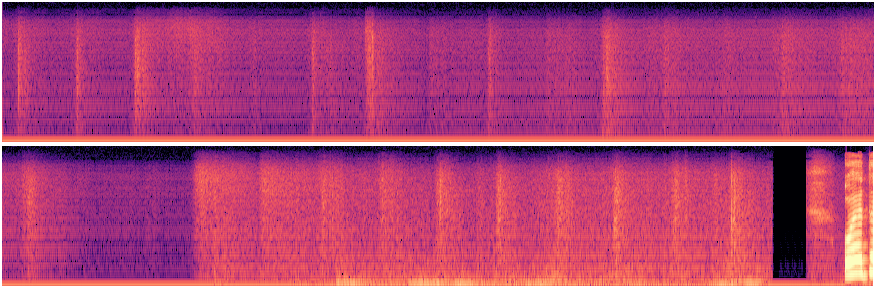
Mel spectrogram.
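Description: Hands knead soft dough with quiet squelching and patting.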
